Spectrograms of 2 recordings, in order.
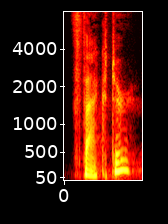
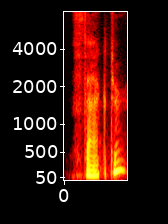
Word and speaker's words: factor: Factor, factor, que é fator, o A é como se fosse um E com acento, factor, factor.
